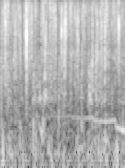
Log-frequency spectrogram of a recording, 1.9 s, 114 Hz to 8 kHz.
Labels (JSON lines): {"label": "biophony, cascading saw", "recorder": "SoundTrap 600 or HydroMoth"}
